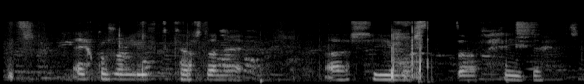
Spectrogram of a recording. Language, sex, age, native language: Icelandic, female, 11, Icelandic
